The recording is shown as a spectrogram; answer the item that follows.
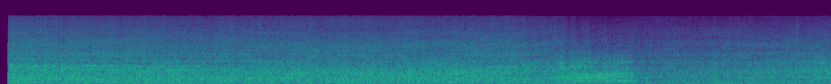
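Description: Mercedes car's engine and tyre and road noise heard from inside the cabin while driving fast on a track, a loud steady roar that drops in level about six seconds in.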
